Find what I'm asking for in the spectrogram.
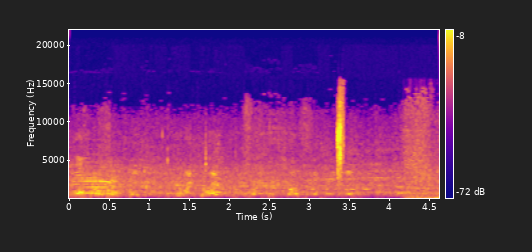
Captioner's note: onfield chatter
